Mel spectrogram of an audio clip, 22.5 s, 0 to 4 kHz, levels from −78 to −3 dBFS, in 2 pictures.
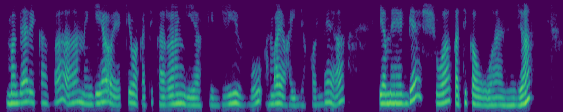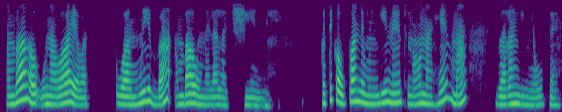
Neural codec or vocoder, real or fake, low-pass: vocoder, 22.05 kHz, 80 mel bands, WaveNeXt; fake; 3.6 kHz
